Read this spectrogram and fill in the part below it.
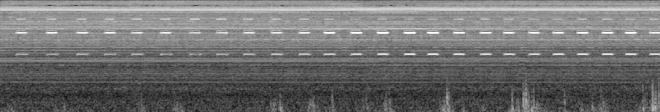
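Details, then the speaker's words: Battery-powered vacuum pump with a check valve: a high, evenly spaced beep over the pump's hum and some knocking, a heartbeat tone that speeds up and gets louder before the battery dies; low-battery warning tone. "so that's the warning that's what it sounds like when the batter is dying"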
